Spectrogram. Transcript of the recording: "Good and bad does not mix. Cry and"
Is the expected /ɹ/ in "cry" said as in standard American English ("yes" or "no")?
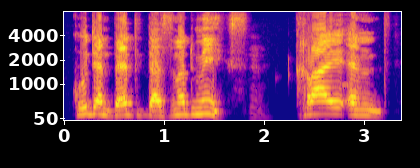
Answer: yes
